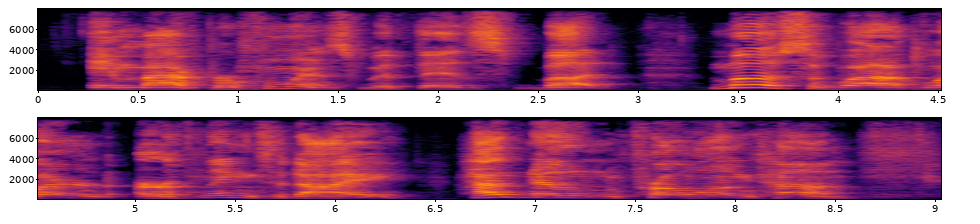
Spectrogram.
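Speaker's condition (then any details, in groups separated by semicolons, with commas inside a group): Brain injury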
